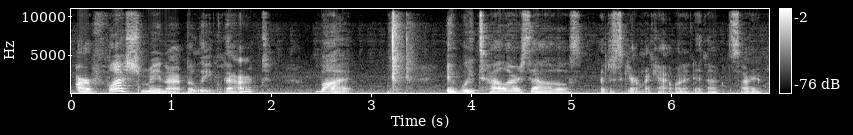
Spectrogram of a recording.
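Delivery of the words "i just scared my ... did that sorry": fast, much softer aside; hushed fast sorry; quick quiet aside. Real, not acted. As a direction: mutter an apology to the cat, quickly. Aside to the cat.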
